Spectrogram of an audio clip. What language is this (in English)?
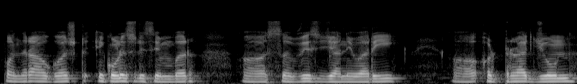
Konkani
